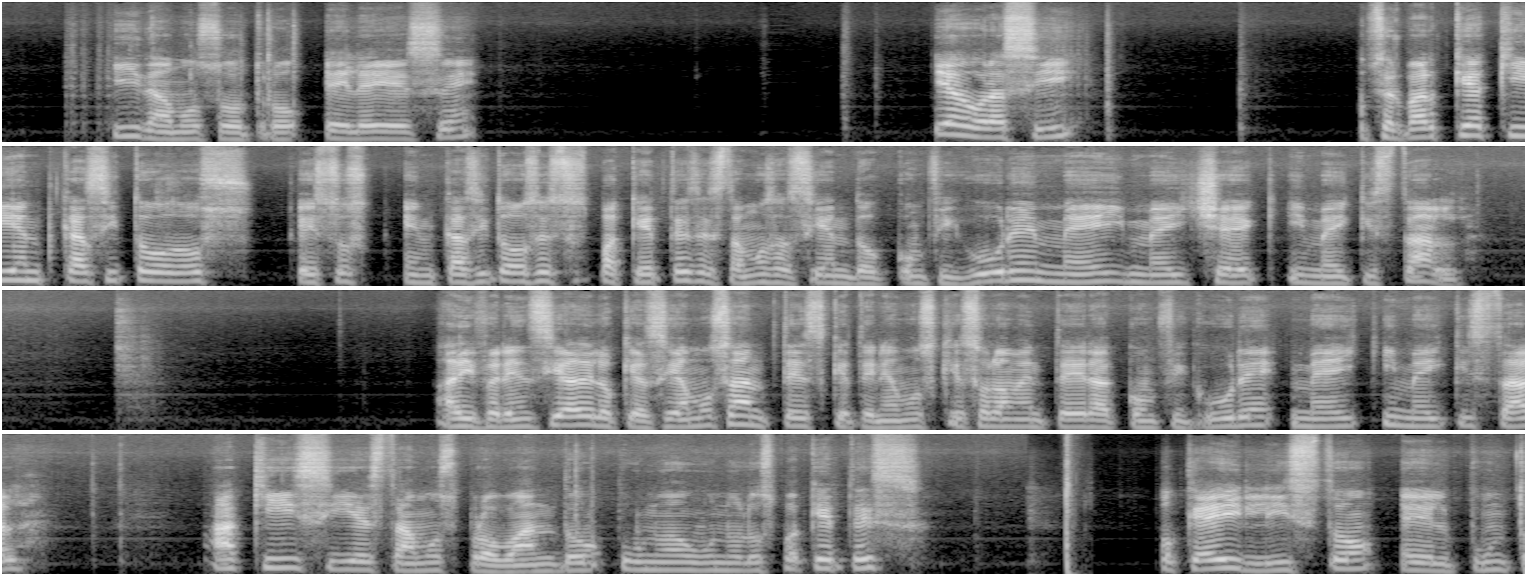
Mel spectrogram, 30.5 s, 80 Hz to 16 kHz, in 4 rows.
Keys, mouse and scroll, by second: 0.6-1.3 typing, 6.7-7.5 scroll down 1, 7.5-7.8 scroll down 1, 7.8-8.5 scroll up 1, 14.9-16.8 drag, 18.8 click, 24.1 click, 25.6 Return, 29.3-29.9 scroll up 2, 29.9 scroll down 2.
